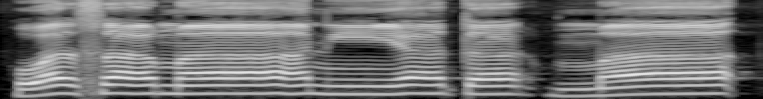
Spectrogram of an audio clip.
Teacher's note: میم کے اوپر کھڑی زبر ہے، میم کو کھینچ کر پڑھیں گے ایک الف کے برابر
